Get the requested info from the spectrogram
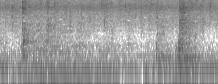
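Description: Chopped onion, capsicum, tomato and carrot sizzling softly in mustard oil in a steel kadhai. Two light clicks sound, one just after the start and one near the end.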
